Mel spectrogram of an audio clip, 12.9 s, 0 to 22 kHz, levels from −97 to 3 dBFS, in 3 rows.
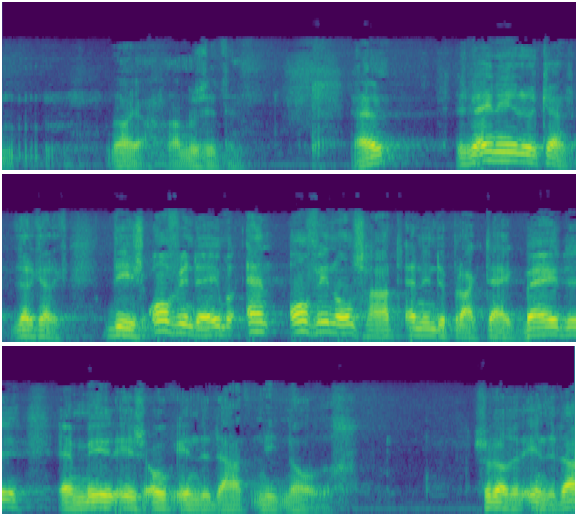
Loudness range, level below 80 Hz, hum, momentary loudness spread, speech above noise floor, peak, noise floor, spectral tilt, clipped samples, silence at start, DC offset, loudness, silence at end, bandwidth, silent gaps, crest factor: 6 LU; -50 dBFS; none; 15 LU; 36 dB; -2 dBFS; -53 dBFS; -5 dB/octave; under 0.1%; 0 s; under 0.1%; -18 LUFS; 0 s; 10 kHz; none; 16 dB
